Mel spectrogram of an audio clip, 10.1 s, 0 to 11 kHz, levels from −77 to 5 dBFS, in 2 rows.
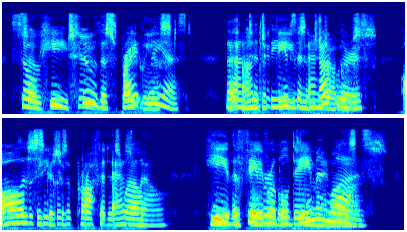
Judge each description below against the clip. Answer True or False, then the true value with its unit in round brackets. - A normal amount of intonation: True (4.1 semitones)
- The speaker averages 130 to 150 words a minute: True (145 wpm)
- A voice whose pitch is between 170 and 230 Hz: True (190 Hz)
